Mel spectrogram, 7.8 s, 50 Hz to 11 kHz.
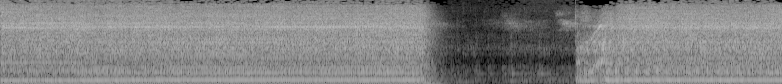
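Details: Very old Allgemeine Maschinenbau-Gesellschaft AG Chemnitz 1.4 kW electric motor, first startup after 40 years, run on a Steinmetz capacitor connection; steady even low mains hum that drops out briefly and returns, running smoothly. Normal running.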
